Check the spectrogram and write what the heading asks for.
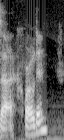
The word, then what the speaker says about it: Khrodan: The house name I was thinking of is Khroden. It's spelled Khrodan.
